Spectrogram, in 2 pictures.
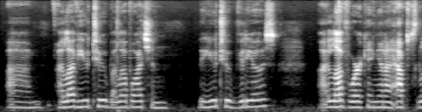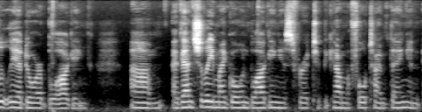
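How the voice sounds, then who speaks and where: A middle-aged woman with a sore throat and a groggy voice, talking frankly and casually in a rambling, unscripted way to followers. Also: mid-range voice. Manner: frank, chatty, rambling self-description. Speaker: homesteading blogger introducing themself.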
